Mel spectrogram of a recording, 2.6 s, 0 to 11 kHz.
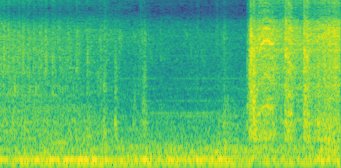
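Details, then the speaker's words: Toyota Corolla (2009–2014) after fixing a starter motor that would not crank the engine: brief crank, then the engine catches and settles into a steady, even idle. Normal start and idle. "अभी self लगा रहे हैं तो अभी आप check कीजिएगा इंशाल्लाह गाड़ी जो है बिल्कुल ओके है ठीक है बैंड करके फिर लगे हैं गाड़ी बिल्कुल ओके दोबारा लगे"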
